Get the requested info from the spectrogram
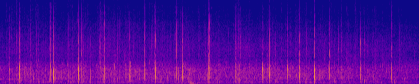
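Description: A small crowd applauding, with individual hand claps standing out sharply over the steady patter of clapping.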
